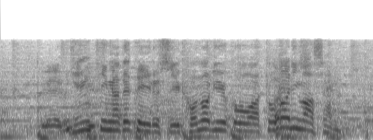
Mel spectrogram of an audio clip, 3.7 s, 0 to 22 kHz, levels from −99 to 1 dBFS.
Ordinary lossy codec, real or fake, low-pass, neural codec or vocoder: none; fake; none; codec, 16 kHz, 2 kbps, FunCodec, trained on Chinese and English, 25 frames a second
